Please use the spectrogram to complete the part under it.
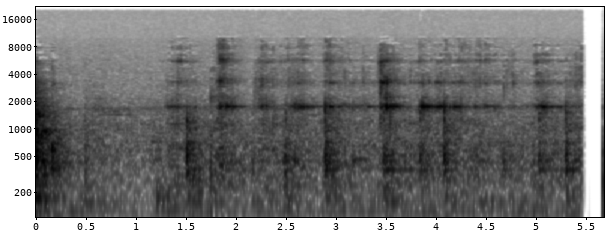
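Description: Whole spices being dry roasted in a metal pan for green bhuna qeema, with a string of light clinks and scrapes as a utensil taps and stirs against the pan, close and unhurried, with no talk.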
